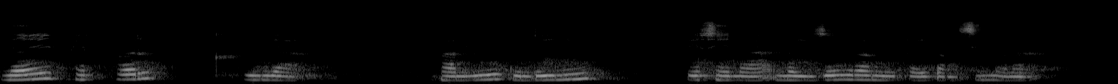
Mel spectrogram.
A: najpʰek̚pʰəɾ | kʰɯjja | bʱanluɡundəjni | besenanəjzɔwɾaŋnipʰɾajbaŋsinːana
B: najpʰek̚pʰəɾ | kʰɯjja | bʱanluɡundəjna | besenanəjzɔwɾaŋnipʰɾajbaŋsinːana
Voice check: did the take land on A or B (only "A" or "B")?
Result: A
